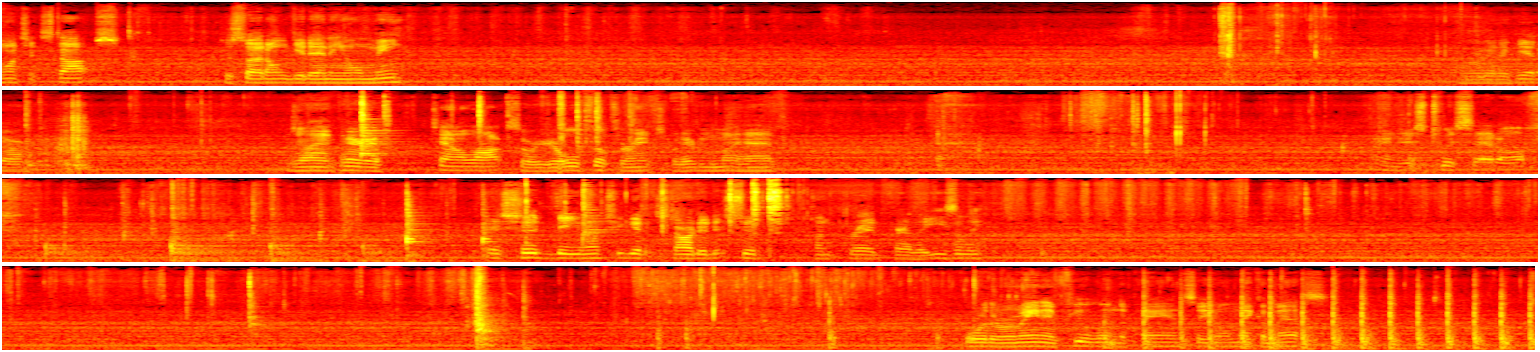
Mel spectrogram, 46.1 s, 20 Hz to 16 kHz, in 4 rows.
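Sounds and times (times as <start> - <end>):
steady low hum: 0.0 - 46.0
fuel filter clicking and scraping: 23.0 - 29.2
sharp knocks: 23.3 - 26.4.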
